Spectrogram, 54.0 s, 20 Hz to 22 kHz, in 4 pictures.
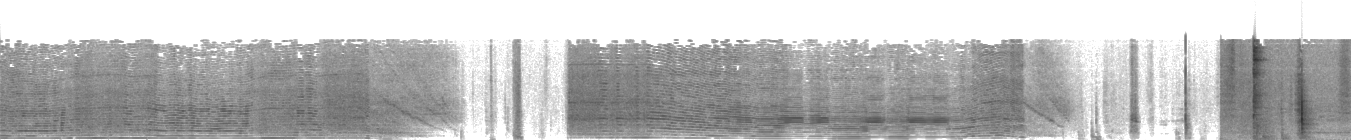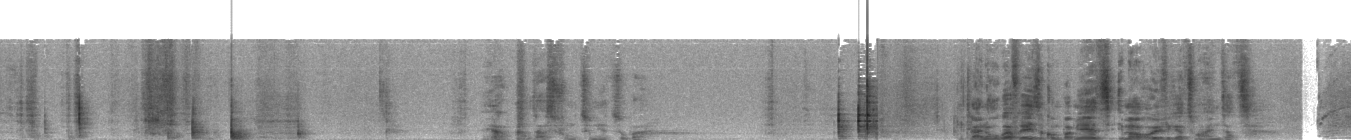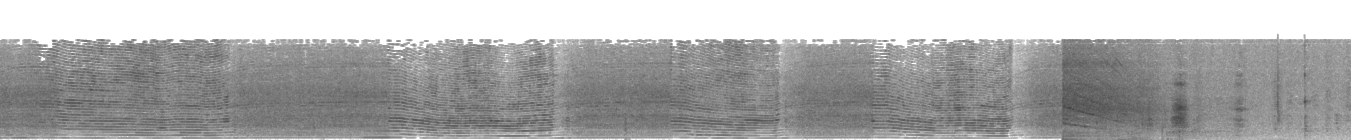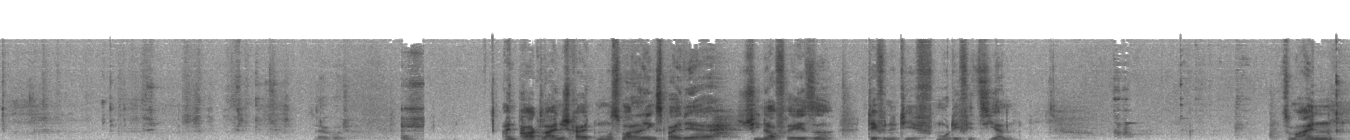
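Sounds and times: trim router whining: 37.3 - 39.2.

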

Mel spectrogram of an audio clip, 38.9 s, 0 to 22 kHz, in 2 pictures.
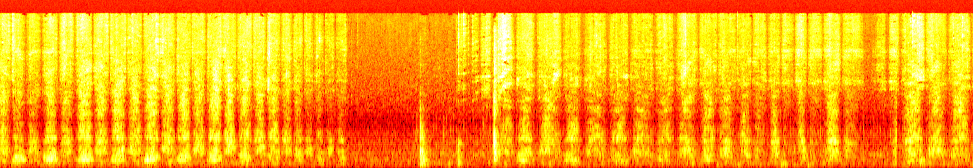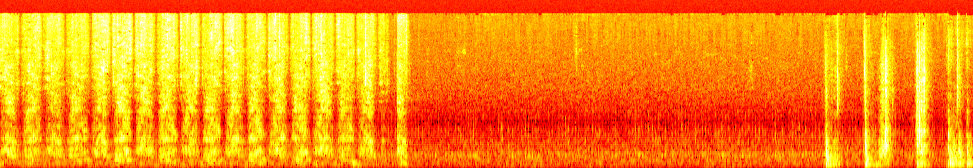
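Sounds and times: whetstone rasping on knife blade: 9.4 - 16.9.

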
